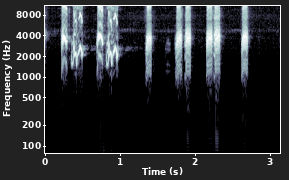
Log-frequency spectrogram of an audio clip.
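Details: Sooty-headed bulbul song used to attract wild birds: two bubbling warbled phrases followed by evenly spaced sharp doubled chirps, clean and loud.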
